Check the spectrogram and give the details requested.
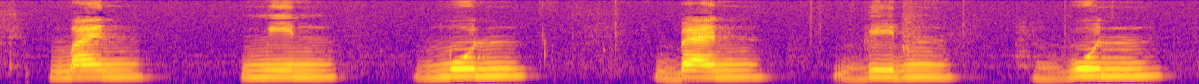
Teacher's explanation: हम नून को हिलाएंगे नहीं, नून का कलकला नहीं करेंगे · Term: नून साकिन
